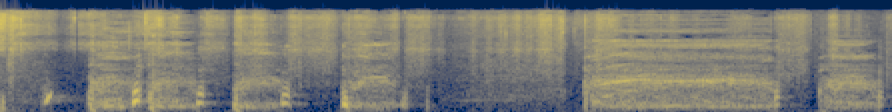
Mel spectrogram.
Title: Asthma cough, barking cough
